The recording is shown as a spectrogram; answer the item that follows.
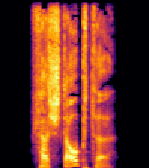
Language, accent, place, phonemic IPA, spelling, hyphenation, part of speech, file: German, Germany, Berlin, /fɛɐ̯ˈʃtaʊ̯btə/, verstaubte, ver‧staub‧te, verb, De-verstaubte.ogg
- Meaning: inflection of verstauben: 1. first/third-person singular preterite 2. first/third-person singular subjunctive II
